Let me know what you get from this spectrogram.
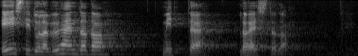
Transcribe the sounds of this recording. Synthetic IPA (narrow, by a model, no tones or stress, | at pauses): e̞ːst̪it̪ulɛb̥yɦend̪̥ɑd̪ɑ | mit̪ːe̞ | lɤɦest̪ɑd̪̥ɑ̰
